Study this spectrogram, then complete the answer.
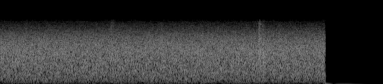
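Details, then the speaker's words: Ultrasound headphone recording of a bearing six months on, one of seven bearings reading 0 dB: an even, smooth hiss with no clicks or impacts over 15 seconds, so the bearing is healthy. "again smooth and uniform so that was what we would want to hear and to be honest after six months that's what I would expect to hear"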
